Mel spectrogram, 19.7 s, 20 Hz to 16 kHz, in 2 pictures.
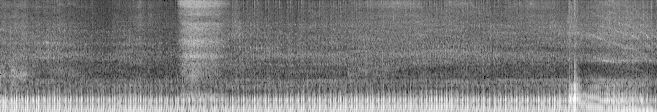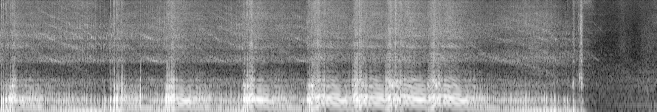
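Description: KTM 1290 Super Duke R's V-twin engine idling steadily, then revved in a string of quick throttle blips for about ten seconds. It is shut off near the end and the engine sound stops abruptly.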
